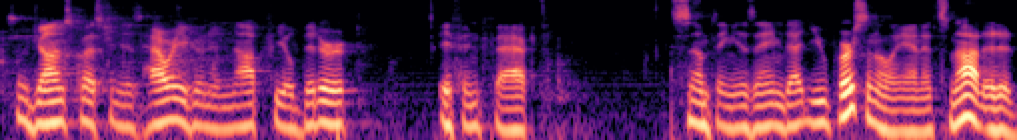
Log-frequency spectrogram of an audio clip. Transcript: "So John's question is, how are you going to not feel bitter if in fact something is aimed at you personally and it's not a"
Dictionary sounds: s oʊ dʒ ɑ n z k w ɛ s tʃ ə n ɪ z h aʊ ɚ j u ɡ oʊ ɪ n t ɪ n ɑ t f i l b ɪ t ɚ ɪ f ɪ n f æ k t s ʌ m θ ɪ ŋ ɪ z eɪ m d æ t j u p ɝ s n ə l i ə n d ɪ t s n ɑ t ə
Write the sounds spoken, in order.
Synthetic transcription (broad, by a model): s oʊ dʒ ɑ n z k w ɛ s tʃ ə n ɪ z h aʊ ɚ j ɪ ɡ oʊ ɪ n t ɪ n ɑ t f i l b ɪ t ɚ ɪ f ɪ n f æ k t s ʌ m θ ɪ ŋ ɪ z eɪ m d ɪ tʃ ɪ p ɝ s n l i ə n ɪ t s n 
